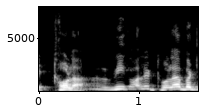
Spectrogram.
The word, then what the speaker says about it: थोला: ठीक है, थोला, हम इसे थोला ही कहते हैं, लेकिन हाँ , इसकी स्पेलिंग T-H-O-L-A है।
